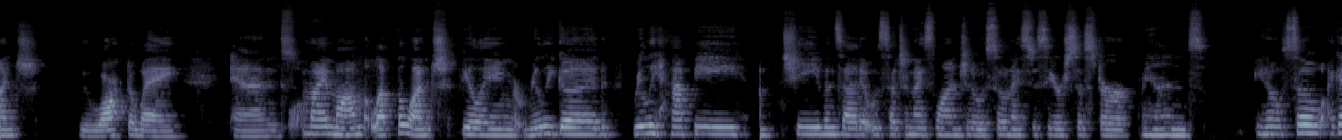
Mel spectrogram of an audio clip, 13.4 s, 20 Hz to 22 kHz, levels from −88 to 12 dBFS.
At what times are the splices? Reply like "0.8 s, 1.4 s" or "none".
6.1 s, 7.6 s, 11.3 s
